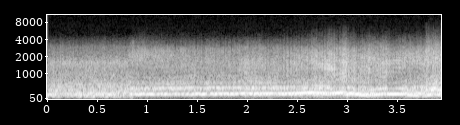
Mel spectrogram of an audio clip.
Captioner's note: cars whirring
